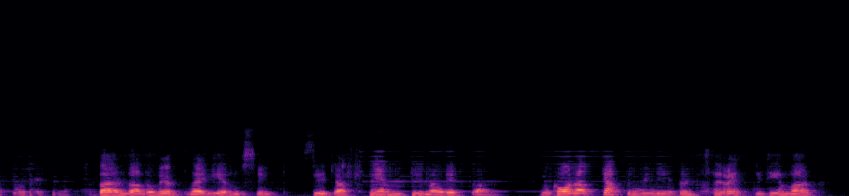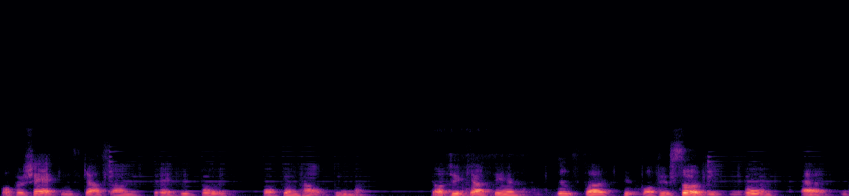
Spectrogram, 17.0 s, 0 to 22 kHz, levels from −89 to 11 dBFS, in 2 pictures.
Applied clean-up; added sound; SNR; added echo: neural mask model DeepFilterNet 3.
